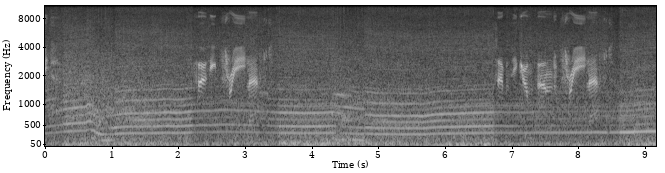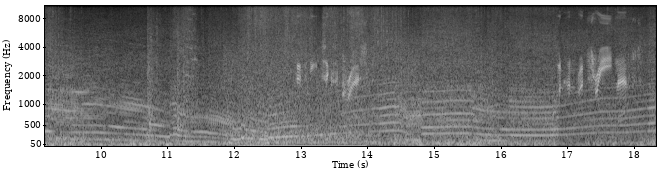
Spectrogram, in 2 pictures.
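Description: A rally car engine roars at high revs, dropping in pitch as it shifts gears and slows for turns.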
